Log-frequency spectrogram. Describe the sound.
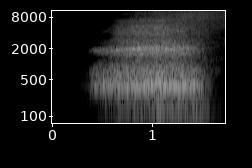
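A single slow, deep breath in during a relaxation exercise: a soft, airy inhale that swells smoothly and tapers off over about a second, heard alone and fairly faint.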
